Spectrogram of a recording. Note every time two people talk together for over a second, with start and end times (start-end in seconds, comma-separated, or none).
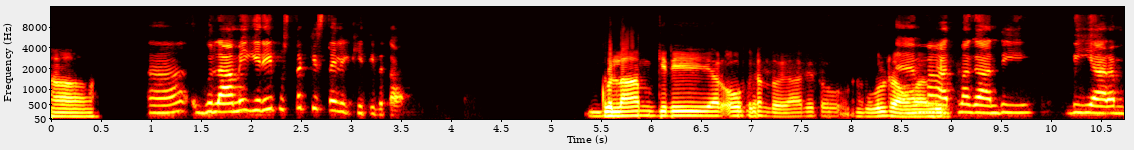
none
